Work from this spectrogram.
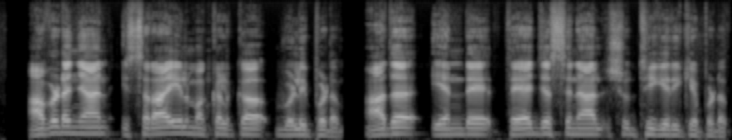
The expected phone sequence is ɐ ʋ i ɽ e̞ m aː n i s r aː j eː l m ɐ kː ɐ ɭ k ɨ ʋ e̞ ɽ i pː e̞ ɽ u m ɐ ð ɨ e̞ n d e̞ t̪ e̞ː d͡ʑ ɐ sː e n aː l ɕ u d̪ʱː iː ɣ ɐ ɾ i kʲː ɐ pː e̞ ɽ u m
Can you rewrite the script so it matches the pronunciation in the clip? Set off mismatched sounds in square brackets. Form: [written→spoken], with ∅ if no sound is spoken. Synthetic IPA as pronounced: ɐ ʋ i ɽ e̞ [m→ɲ] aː n i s r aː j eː l m ɐ kː ɐ ɭ k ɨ ʋ e̞ [ɽ→ɭ] i pː e̞ ɽ u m ɐ ð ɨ e̞ n d e̞ t̪ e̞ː d͡ʑ ɐ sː [e→i] n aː l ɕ u d̪ʱː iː ɣ ɐ ɾ i kʲː ɐ pː e̞ ɽ u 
